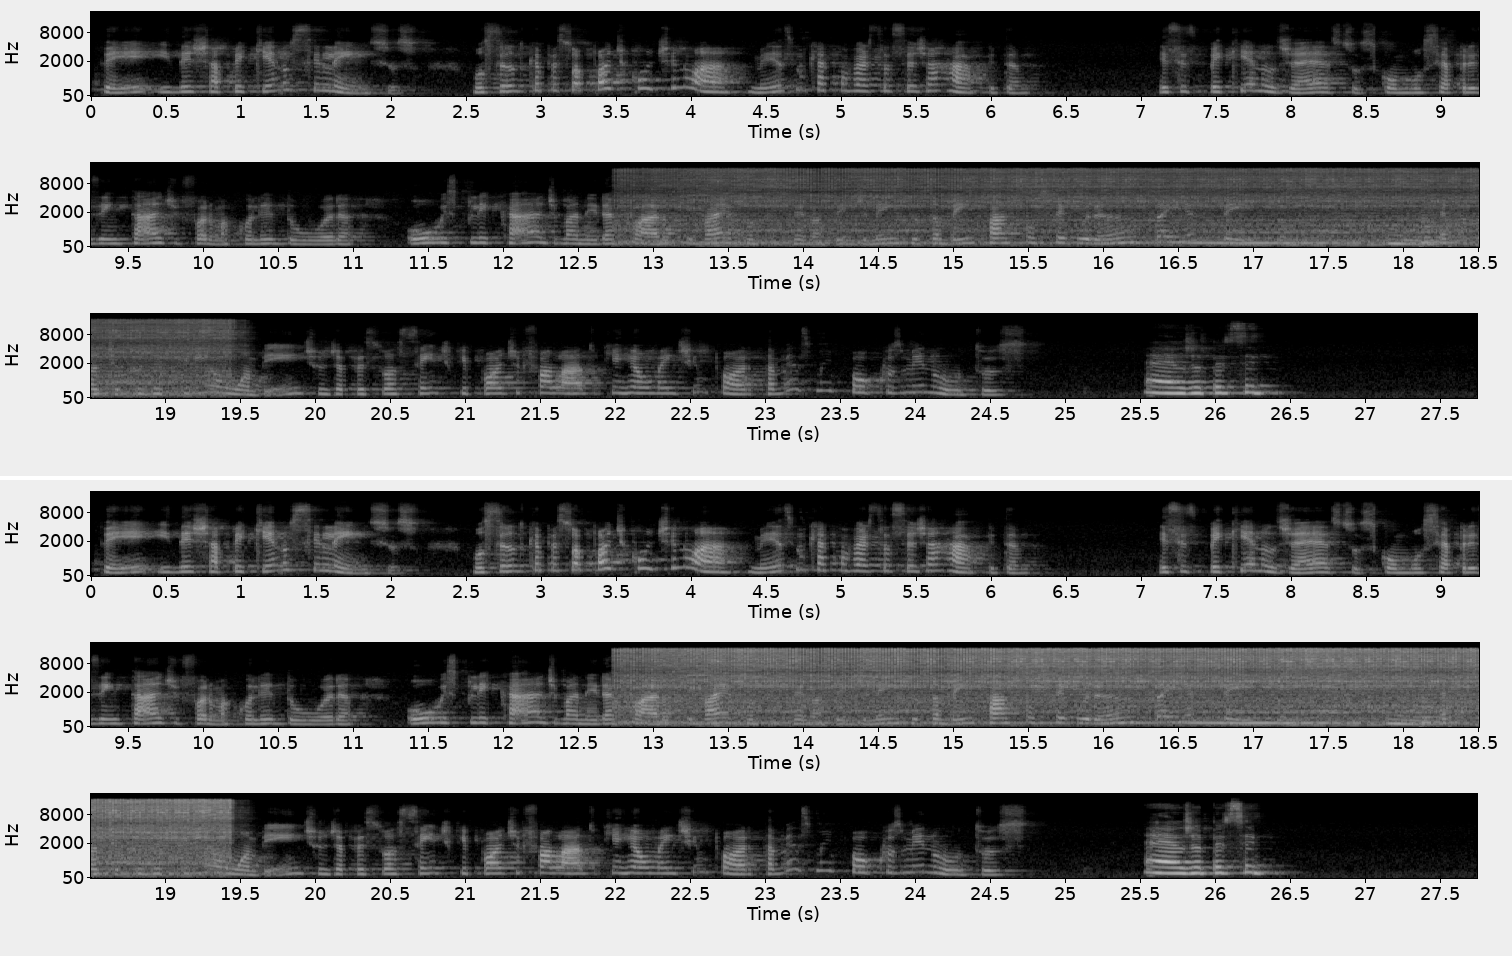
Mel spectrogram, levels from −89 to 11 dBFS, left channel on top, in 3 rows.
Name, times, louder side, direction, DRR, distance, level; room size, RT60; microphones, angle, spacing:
voice 1, 0.0-6.3 7.1-17.3 18.2-20.8 21.1-24.7, right 3 dB, 20° right, 8 dB, 1.6 m, -36 dB
sound 1, 12.7-19.5, right 12 dB, 50° right, 1.5 m, -27 dB
voice 2, 17.9-18.3 25.5-26.3, right 3 dB, 85° right, 8 dB, 2.2 m, -27 dB
sound 2, 18.1-18.7, left 1 dB, 5° left, 1.5 m, -42 dB
20.5 x 20.5 x 2.8 m, 0.39 s
head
